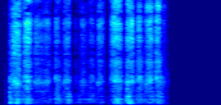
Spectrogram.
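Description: Logo sound effect: a quick burst of rapid scratchy strokes in two runs, the second starting about a second in, cutting off suddenly.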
